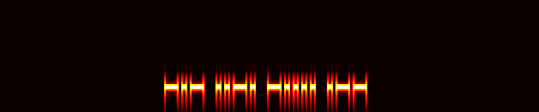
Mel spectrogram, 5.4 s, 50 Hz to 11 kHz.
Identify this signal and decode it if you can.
Morse code, heard as a keyed tone, about 28 wpm, 700 Hz. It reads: KF6W
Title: USA Call Signs - 4 Characters - Repeated 2x - 28wpm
